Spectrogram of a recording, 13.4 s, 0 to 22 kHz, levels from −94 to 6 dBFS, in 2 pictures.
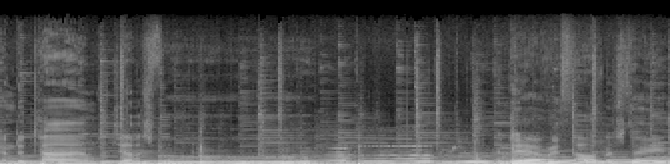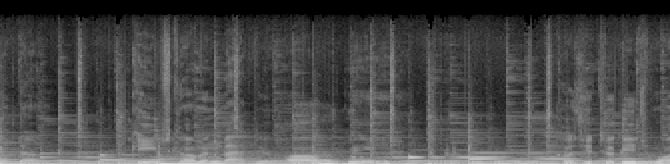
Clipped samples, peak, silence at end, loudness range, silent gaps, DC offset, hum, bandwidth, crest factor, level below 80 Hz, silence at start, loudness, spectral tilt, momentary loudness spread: under 0.1%; 0 dBFS; 0 s; 2 LU; none; under 0.1%; none; 19 kHz; 18 dB; -26 dBFS; 0 s; -19 LUFS; -7 dB/octave; 7 LU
